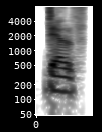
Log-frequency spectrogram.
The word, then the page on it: delve: Indian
